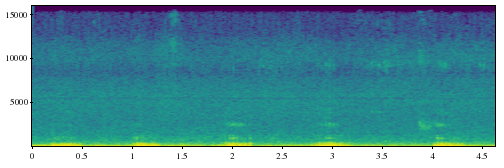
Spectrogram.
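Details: Domestic cat giving a steady low purr that swells about once every second with each breath, quiet and close.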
